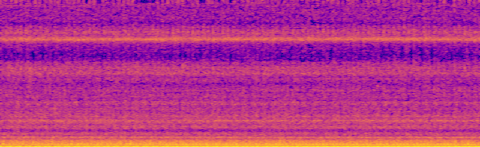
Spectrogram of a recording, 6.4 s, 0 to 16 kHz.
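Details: 1994 Alfa Romeo 3.0 24v QV engine, cold start-up idle holding a smooth, even low hum with no knocks or misses; a normal idle, with knocking returning after about 4 minutes.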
